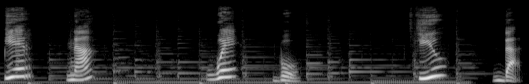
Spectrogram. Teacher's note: las dos vocales se pronuncian en la misma sílaba porque forman un diptongo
